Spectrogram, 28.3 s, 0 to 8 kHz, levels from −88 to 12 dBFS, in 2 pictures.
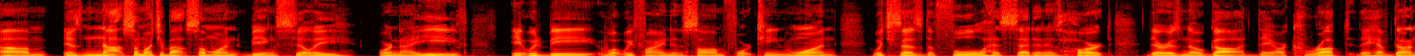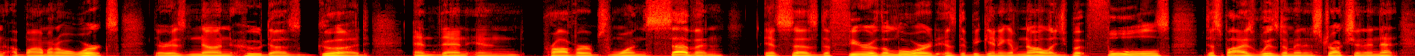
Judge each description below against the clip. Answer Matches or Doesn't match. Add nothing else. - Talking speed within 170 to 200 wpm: Doesn't match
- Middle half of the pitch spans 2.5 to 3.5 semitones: Matches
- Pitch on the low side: Matches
